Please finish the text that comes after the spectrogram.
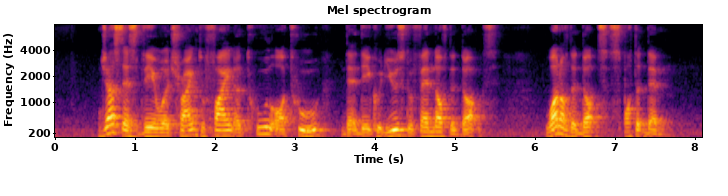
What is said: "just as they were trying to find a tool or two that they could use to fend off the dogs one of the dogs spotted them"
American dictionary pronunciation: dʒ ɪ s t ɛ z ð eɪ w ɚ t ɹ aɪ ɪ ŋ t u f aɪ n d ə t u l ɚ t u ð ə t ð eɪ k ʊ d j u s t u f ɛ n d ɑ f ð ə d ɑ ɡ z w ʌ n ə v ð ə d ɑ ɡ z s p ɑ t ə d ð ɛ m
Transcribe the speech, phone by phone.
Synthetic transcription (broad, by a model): dʒ ɪ s t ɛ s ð eɪ w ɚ t ɹ aɪ ɪ ŋ t u f aɪ n d ə t u l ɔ t u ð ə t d eɪ k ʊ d j u s t u f ɛ n d ɑ f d ə d ɑ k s w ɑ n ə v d ə d ɑ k s p ɑ t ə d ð ɛ m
